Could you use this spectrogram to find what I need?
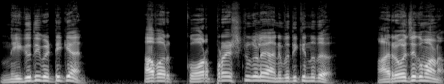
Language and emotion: Malayalam, angry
